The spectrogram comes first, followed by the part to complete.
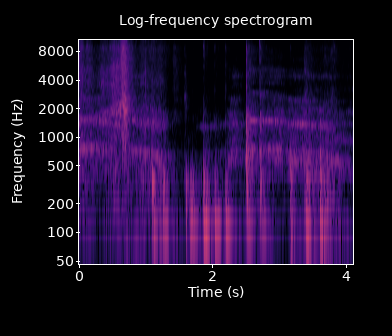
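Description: A rooster crowing in the background, with a long drawn-out call at the start and another through the second half, each sliding slightly down at the end. Scattered sharp clicks and knocks sound in between.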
